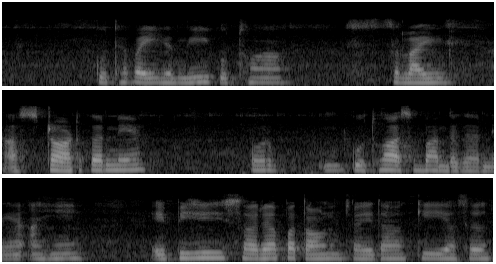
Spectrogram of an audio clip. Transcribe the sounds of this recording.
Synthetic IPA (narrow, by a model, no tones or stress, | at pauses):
kʊt̪ʰːẽːpaːiːd͡ʒə̃nd̪iːkʊt̪ʰːãː | səlaːiː | əsʈaːɾʈkəɾneːɛ̃ː | ɔːɾ | kʊt̪ʰːõəsbənd̪kəɾneːɛ̃ːʔəɦĩː | eːpiːsaːɾjaːpət̪aːoːnaːt͡ʃaːiːd̪aːkɪəs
